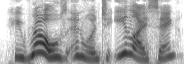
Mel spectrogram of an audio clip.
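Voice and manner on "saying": normal talking voice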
